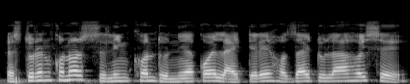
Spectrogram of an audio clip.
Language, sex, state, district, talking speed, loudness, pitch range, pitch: Assamese, male, Assam, Kamrup Metropolitan, 145 wpm, -15 LUFS, 145-170 Hz, 155 Hz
